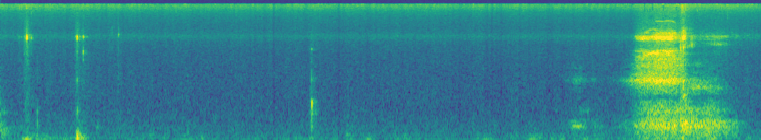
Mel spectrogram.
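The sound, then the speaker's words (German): A single breath during a body relaxation exercise, drawn in with a faint nasal whistle near the end, follows a few soft mouth clicks amid quiet. “ein Atmen.”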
